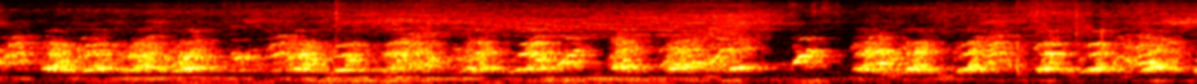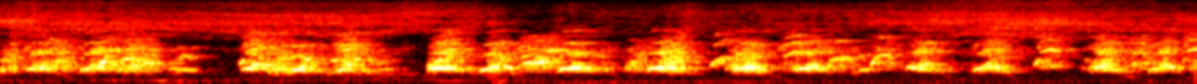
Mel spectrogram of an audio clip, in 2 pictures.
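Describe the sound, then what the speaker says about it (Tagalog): Dogs at a neighbour's house barking nonstop in rapid, overlapping volleys, loud and fairly near, with brief pauses between bursts. "tahol na tahol ang nasa sa kapitbahay"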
